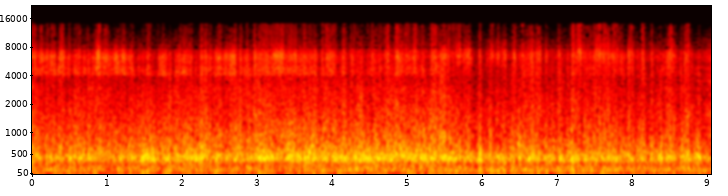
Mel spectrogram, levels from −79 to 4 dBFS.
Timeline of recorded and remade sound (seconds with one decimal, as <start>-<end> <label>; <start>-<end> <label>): 0.0-9.1 recorded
